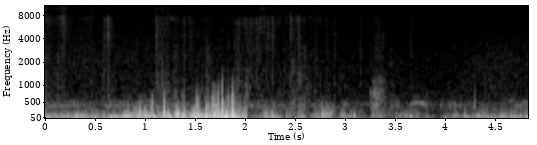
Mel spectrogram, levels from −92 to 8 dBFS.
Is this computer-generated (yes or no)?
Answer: no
